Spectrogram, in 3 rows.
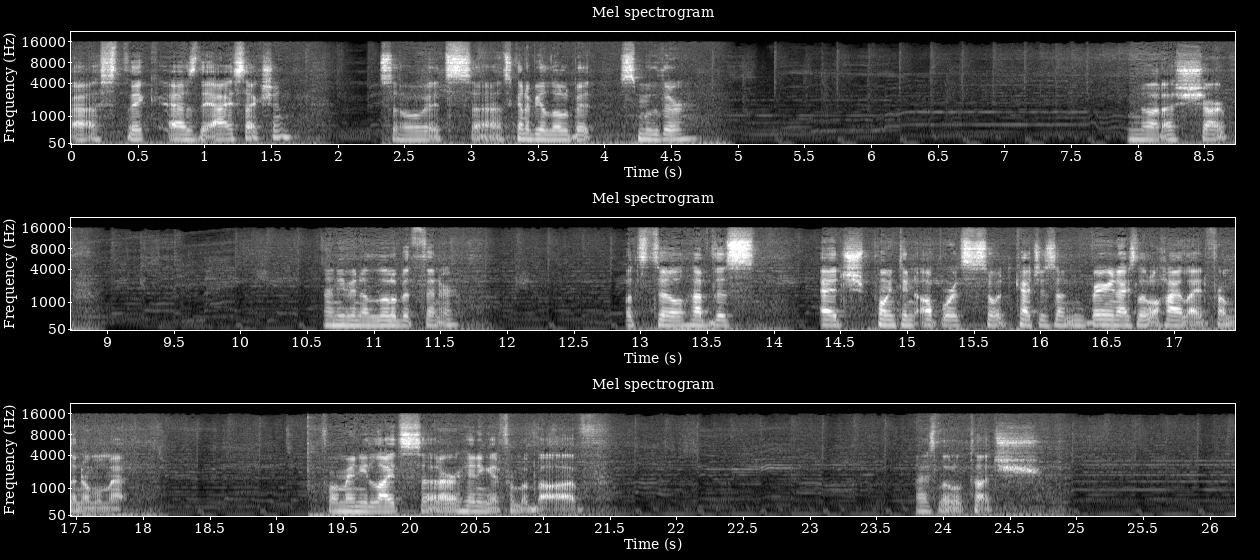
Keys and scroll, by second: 9.2 s, 23.0 s.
